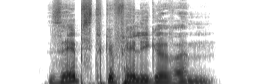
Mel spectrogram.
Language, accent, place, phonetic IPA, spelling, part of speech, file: German, Germany, Berlin, [ˈzɛlpstɡəˌfɛlɪɡəʁəm], selbstgefälligerem, adjective, De-selbstgefälligerem.ogg
- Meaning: strong dative masculine/neuter singular comparative degree of selbstgefällig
